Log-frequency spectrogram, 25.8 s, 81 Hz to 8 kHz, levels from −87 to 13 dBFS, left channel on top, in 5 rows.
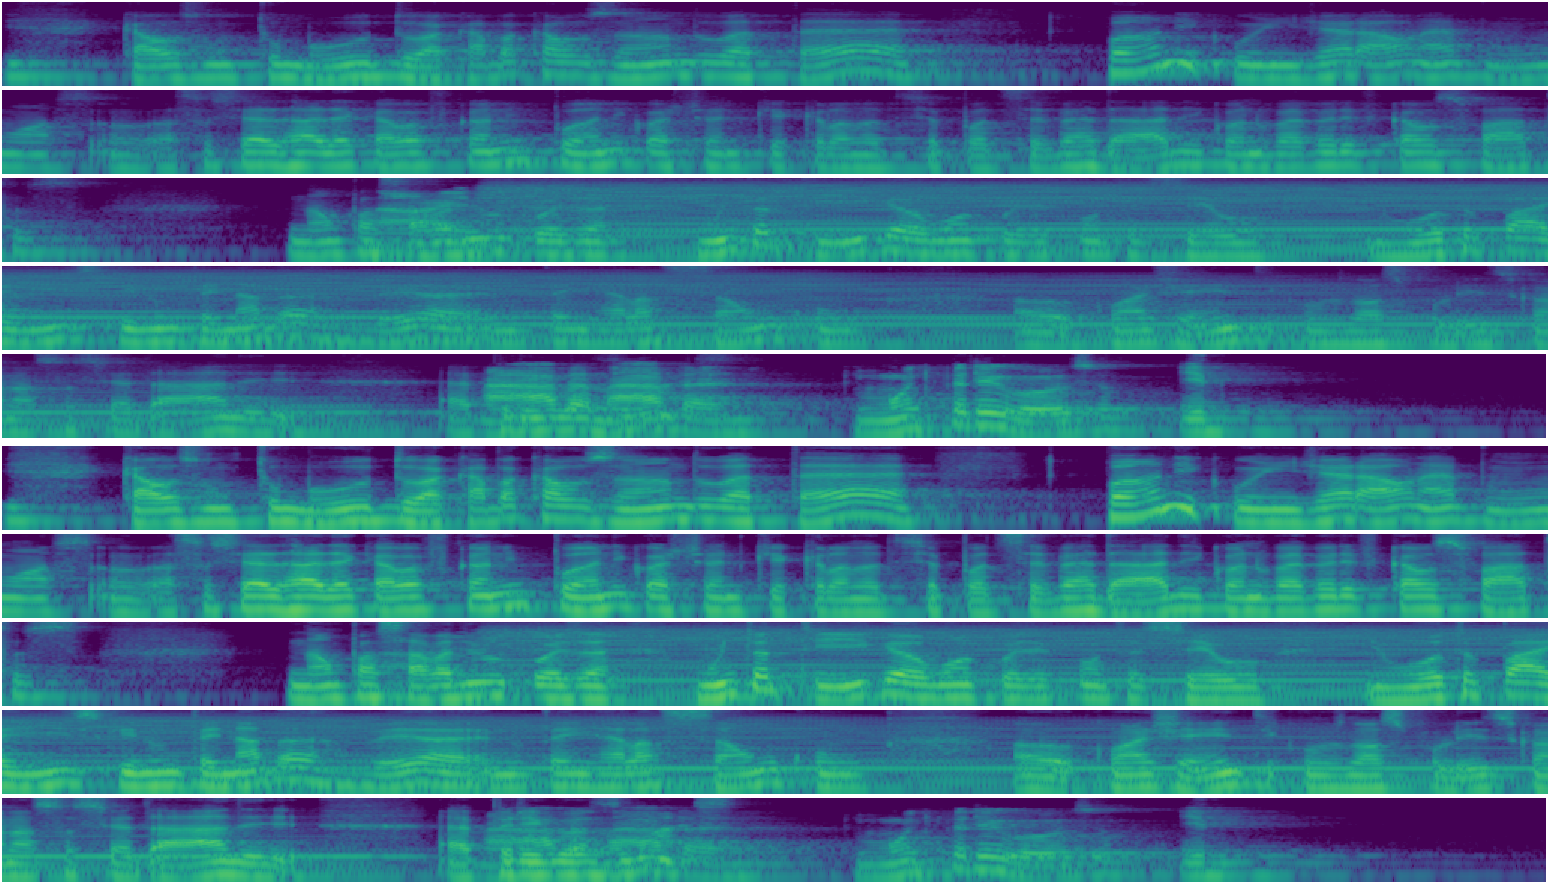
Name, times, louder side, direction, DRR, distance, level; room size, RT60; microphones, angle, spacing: voice 1, 0.0-3.0 3.7-10.5 11.3-22.9, right 6 dB, 90° right, 0.3 m, -23 dB
voice 2, 11.5-12.0 22.2-23.1 23.4-24.7, left 4 dB, 45° left, 0.7 m, -25 dB
sound 1, 11.9-21.8, right 2 dB, 10° right, 1.7 m, -33 dB
11.0 x 6.5 x 8.1 m
head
